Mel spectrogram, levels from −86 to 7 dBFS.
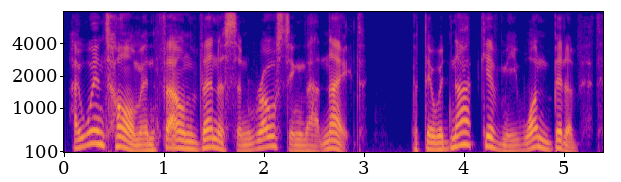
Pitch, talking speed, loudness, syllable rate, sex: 155 Hz, 210 wpm, -17 LUFS, 4.9 syllables/s, male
